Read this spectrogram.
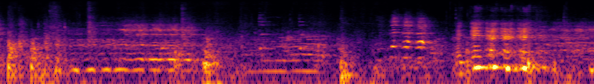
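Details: Baby goats giving short, quavering bleats in several separate bursts, some low-pitched and some higher and brighter, over a steady background hiss with scattered knocks.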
